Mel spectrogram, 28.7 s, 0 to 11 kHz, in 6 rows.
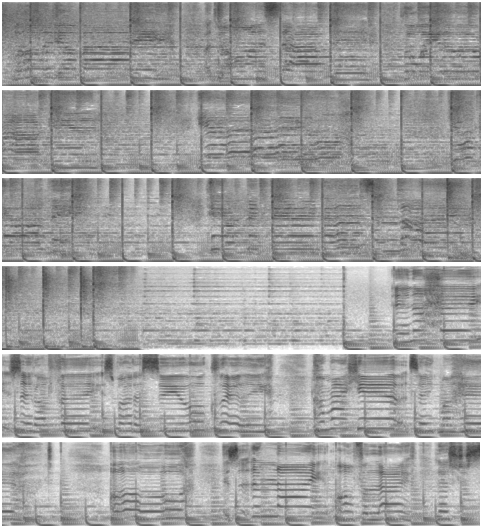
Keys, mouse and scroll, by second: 0.7-1.4 middle drag, 2.1 click, 4.7 scroll up 1, 8.7-9.7 click, 9.6-10.1 scroll down 1, 10.1-10.7 middle drag, 11.8 click, 12.4-13.1 middle drag, 14.2-17.3 drag, 25.1-25.7 middle drag, 26.4-28.2 drag.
